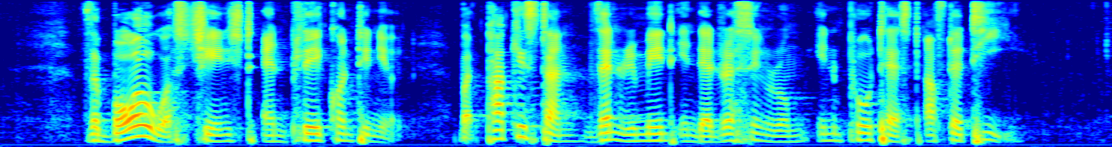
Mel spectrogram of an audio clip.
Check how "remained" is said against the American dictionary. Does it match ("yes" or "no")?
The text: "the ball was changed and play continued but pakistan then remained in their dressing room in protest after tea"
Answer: yes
